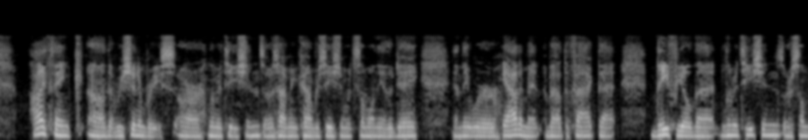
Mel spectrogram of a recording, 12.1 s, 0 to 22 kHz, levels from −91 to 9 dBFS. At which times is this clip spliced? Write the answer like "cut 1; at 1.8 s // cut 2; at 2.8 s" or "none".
cut 1; at 7.6 s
